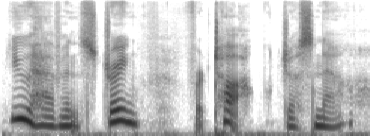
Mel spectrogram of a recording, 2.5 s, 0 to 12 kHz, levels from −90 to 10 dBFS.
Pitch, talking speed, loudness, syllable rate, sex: 210 Hz, 170 wpm, -19 LUFS, 4.0 syllables/s, female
